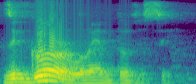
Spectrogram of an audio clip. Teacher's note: I'm stressing the word girl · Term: main stress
